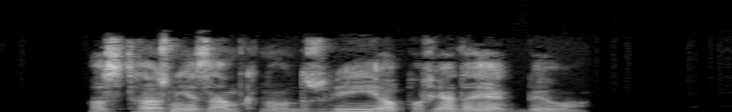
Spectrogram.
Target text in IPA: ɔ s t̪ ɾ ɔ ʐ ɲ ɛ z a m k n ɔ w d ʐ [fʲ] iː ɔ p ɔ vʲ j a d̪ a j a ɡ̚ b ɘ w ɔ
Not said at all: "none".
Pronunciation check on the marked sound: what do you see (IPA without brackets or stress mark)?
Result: vʲ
